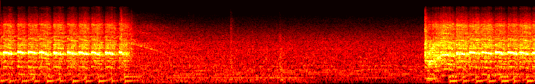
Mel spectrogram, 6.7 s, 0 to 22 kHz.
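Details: 1989 Honda Accord LXi coupe after head gasket and timing belt replacement, distributor corrected from 180° off, injectors leaking down fuel pressure; starter cranks briskly about three turns a second, pauses, cranks again, never fires: cranks but will not start.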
